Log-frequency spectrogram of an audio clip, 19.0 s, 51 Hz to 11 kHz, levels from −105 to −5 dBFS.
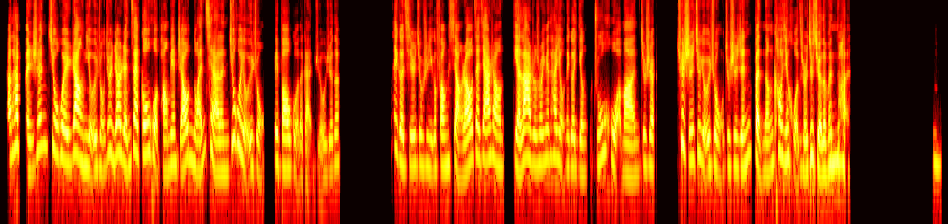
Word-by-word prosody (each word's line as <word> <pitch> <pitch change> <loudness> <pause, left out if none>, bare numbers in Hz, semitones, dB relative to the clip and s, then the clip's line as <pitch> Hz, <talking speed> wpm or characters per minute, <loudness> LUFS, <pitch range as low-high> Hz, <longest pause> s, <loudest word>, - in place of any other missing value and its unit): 然 245 - +4
后 285 - -7
它 345 0 +8
本 190 -1 0
身 320 - -3
就 315 -4 -3
会 250 -5 +1
让 260 -3 +8
你 - - -8
有 210 - -4
一 - - -1
种 200 -2 -9
就 285 - -7
是 - - -3
你 - - -11
知 280 - +4
道 290 - +5
人 205 -5 -2
在 290 +5 +5
篝 275 +2 +2
火 275 - +1
旁 190 -1 0
边， 225 0 -4
只 210 - -6
要 205 +6 +6
暖 215 -1 -2
起 330 -1 -4
来 185 - +3
了， 185 - -2
你 185 0 -15
就 400 - -1
会 360 -4 -1
有 475 -3 -4
一 - - -5
种 - - -8 0.2
被 460 -1 -1
包 200 - +3
裹 200 - -10
的 175 - -10
感 - - -7
觉， - - -17
我 - - -13
觉 190 +1 -11
得 225 +2 -7 1.1
那 325 - -1
个 230 -7 0
其 210 0 -7
实 215 - -3
就 220 0 -8
是 210 0 -12
一 195 - -10
个 205 - -7
方 210 +1 0
向。 210 -6 0
然 190 +3 +5
后 230 - +5
再 275 0 -1
加 245 +1 +5
上 225 -5 -1 0.2
点 - - +2
蜡 255 +1 +8
烛 220 - -8
的 215 - -6
时 225 - -9
候， 220 - -4
因 245 - -10
为 250 - -5
它 255 0 -3
有 240 - -7
那 210 - -10
个 205 -1 -3
萤 185 -2 -7
烛 245 +6 -7
火 245 -7 -3
嘛， 175 -2 +4
就 185 +5 -9
是 210 -1 -2 0.5
确 365 -2 +1
实 245 -5 0
就 275 +3 -5
有 225 -5 -2
一 - - -5
种 200 -4 -4
就 210 +1 -8
是 215 +1 -3
人 205 +7 -3
本 330 - +6
能 185 +4 -4
靠 295 +2 +1
近 245 +1 -3
火 - - -6
的 - - -16
时 195 - -7
候 185 - -1
就 265 +7 -1
觉 245 - +3
得 190 - 0
温 220 +4 -3
暖。 245 - -3 1.7
嗯。 215 -1 -15
220 Hz, 315 characters per minute, -22 LUFS, 200-265 Hz, 1.7 s, 它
